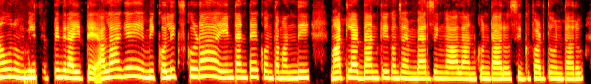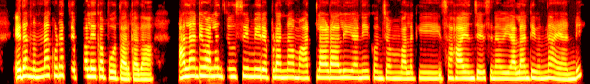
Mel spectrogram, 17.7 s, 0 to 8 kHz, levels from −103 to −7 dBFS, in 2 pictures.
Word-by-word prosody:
అవును. 265 +1 +2 0.2
మీరు 240 -1 +3
చెప్పింది 255 +4 -1
రైటే. 225 -2 +1 0.2
అలాగే 270 +4 +1 0.3
మీ 245 - +3
కొలిగ్స్ 255 +3 +1
కూడా 280 +1 +2 0.3
ఏంటంటే 240 +1 0
కొంతమంది 225 0 +1 0.5
మాట్లాడడానికి 230 0 +1
కొంచెం 225 0 +1
ఎంబారిసింగ్‌గా 210 0 0
అలా 200 0 -2
అనుకుంటారు, 200 0 0
సిగ్గుపడుతూ 205 +1 -3
ఉంటారు. 195 0 -1 0.4
ఏదనున్నా 280 +1 +3
కూడా 315 +1 0
చెప్పలేకపోతారు 245 -7 +1
కదా! 180 0 0 0.5
అలాంటి 295 +2 +3
వాళ్ళని 290 -1 +1
చూసి 275 +1 -1
మీరెప్పుడన్నా 255 -2 +1 0.2
మాట్లాడాలి 240 +1 -1
అని 235 +1 0
కొంచెం 220 -1 -2 0.2
వాళ్ళకి 210 +1 -3 0.3
సహాయం 215 -1 +1
చేసినవి 210 -1 -2
అలాంటివున్నాయా 215 -2 0
అండి? 200 +9 0
230 Hz, 110 wpm, -17 LUFS, 210-255 Hz, 0.5 s, మీరు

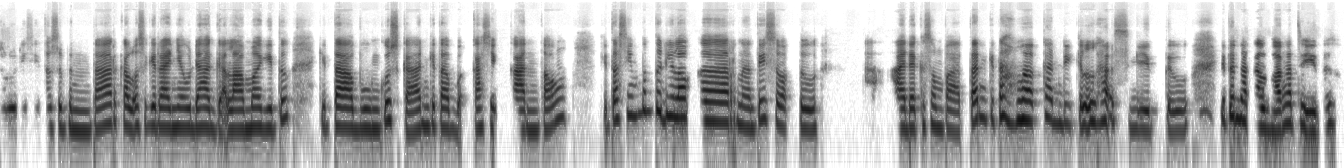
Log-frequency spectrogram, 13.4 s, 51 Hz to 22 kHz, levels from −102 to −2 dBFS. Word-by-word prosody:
dulu 440 0 -5
disitu 450 - -18
sebentar, 215 +2 -1
kalau 230 -3 +2
sekiranya 225 -2 +1
udah 220 0 +1
agak 200 -1 -2
lama 210 +2 +2
gitu, 215 +6 -1 0.4
kita 230 0 0 0.2
bungkus 215 +6 -1
kan 195 +2 +1
kita 235 -1 -1
b - - -13
kita - - -18
kasih 220 0 -2
kantong, 210 +4 0 0.4
kita 285 - -1
simpan 350 +4 -2
tuh 400 - +5
di - - +4
loker, 280 -3 +4
nanti 225 +4 -2
sewaktu 225 -4 -3 0.9
a - - -7
ada 220 0 +2
kesempatan 225 +3 -1
kita 300 +3 +2 0.2
makan 290 +2 +3
di - - -4
kelas 270 0 +3 0.2
gitu. 205 -1 -4 0.5
Itu - - +1
nakal 240 -4 +3
banget 250 +6 +4
sih 225 - +4
itu. 220 +6 -8
230 Hz, 165 wpm, -20 LUFS, 215-275 Hz, 0.9 s, tuh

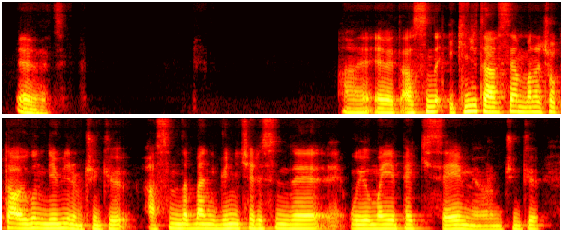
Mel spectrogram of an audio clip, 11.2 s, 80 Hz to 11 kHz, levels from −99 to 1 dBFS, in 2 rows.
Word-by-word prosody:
Evet. 105 -5 -3 2.7
A, 125 -1 -5
evet. 125 -1 +1
Aslında 125 +6 +1
2'nci 155 +6 0
tavsiyen 150 -1 +3
bana 145 0 +1
çok 145 0 -4
daha 145 -3 +5
uygun 135 0 +2
diyebilirim. 135 -4 +2
Çünkü 115 +2 -3
aslında 130 +2 -2
ben 130 -2 +2
gün 130 +2 +3
içerisinde, 130 -1 +1
eee, - - -13
uyumayı 125 0 +2
pek 125 -1 -4
sevmiyorum. 115 -4 -1
Çünkü 115 +1 -6
125 Hz, 115 wpm, -21 LUFS, 120-135 Hz, 2.7 s, daha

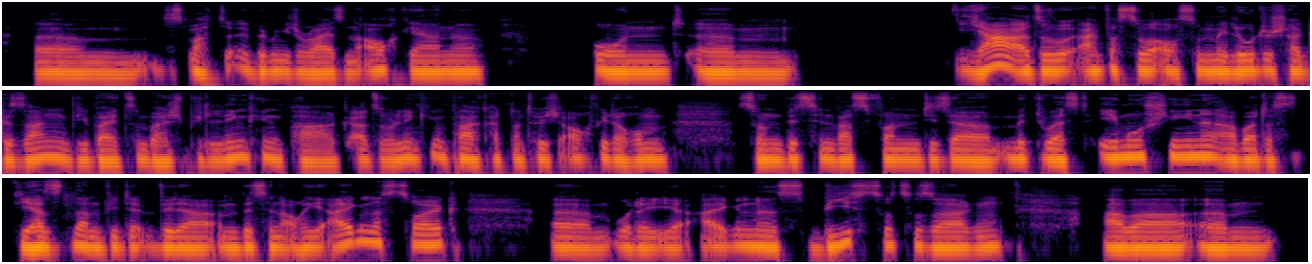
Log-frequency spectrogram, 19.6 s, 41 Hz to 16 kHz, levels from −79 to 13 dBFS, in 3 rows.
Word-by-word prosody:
Ähm, 110 0 -2
das 130 0 -11
macht 125 -4 -1
„Bring 125 -4 -3
Me 125 - 0
the 115 - -3
Horizon“ 110 0 0
auch 130 +3 -1
gerne. 120 0 +1 0.5
Und, 120 -2 +1
ähm, 115 -1 0 0.8
ja, 135 +8 +5
also 130 +2 +3
einfach 125 +2 -1
so 130 +2 +2
auch 130 - 0
so 130 - -4
melodischer 125 +1 +2
Gesang 125 +3 0
wie 115 - -2
bei 115 -1 +1
zum 115 +2 -5
Beispiel 110 +1 -3
„Linkin 135 0 -1
Park“. 105 -2 -4
Also 115 -1 -4
„Linkin 130 +3 -1
Park“ 120 -3 -1
hat 125 - -7
natürlich 120 0 -4
auch 125 - -5
wiederum 120 -1 0 0.3
so - - -5
'n 120 0 +2
bisschen 125 +1 -1
was 120 0 0
von 120 -1 -1
dieser 115 -1 +1
Midwest 125 -2 -1
Emo-Schiene, 150 +1 +3
aber 120 0 +2
das 115 +4 -5
die 125 - +6
hatten 120 -3 +4
dann 130 -4 +2
wiede 125 0 -4
wieder 120 -1 +3
'n 120 -1 0
bisschen 125 -1 +1
auch 115 0 -1
ihr 125 - -1
eigenes 170 0 +1
Zeug, 150 0 +1 0.5
ähm, 120 -1 -1
oder 120 -2 -1
ihr 120 +1 -3
eigenes 130 -2 +1
Biest 135 +9 0
sozusagen. 125 -2 0 0.5
Aber, 120 0 +4
ähm, 115 +1 +1
120 Hz, 185 wpm, -23 LUFS, 115-130 Hz, 0.8 s, die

